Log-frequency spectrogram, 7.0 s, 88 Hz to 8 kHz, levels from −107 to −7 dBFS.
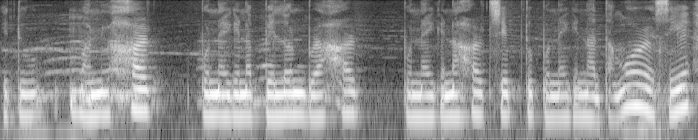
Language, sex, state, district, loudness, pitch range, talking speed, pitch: Nagamese, female, Nagaland, Kohima, -17 LUFS, 190-205 Hz, 145 wpm, 195 Hz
